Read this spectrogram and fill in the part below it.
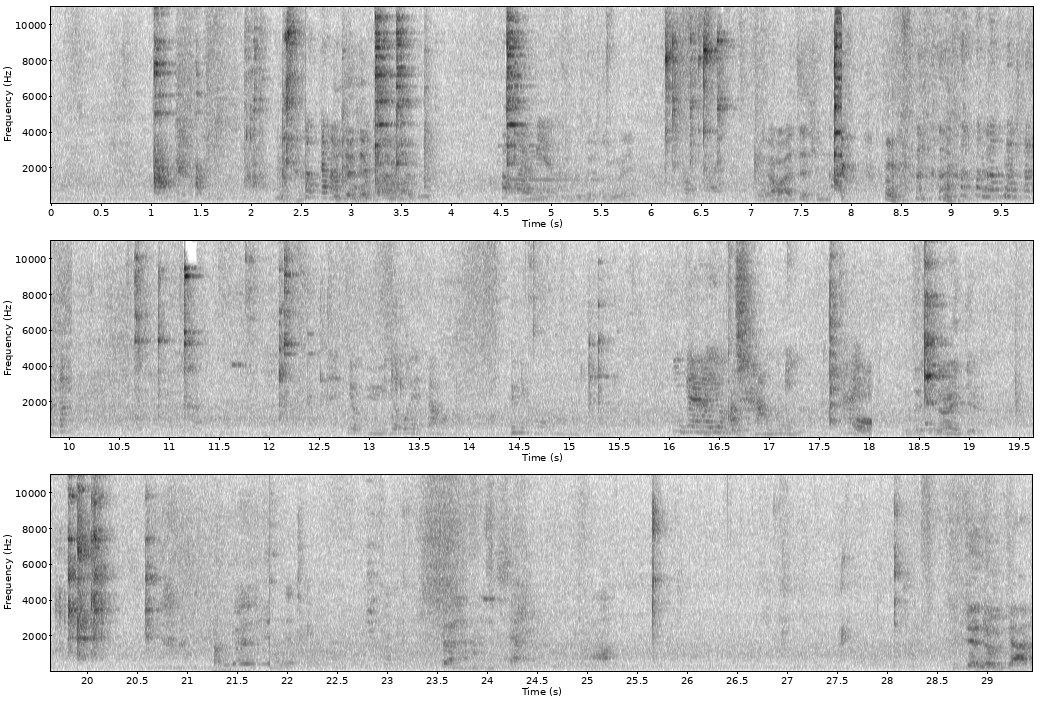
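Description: Women talk and chatter nearby.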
